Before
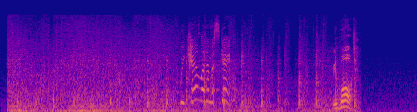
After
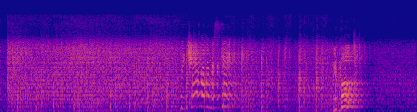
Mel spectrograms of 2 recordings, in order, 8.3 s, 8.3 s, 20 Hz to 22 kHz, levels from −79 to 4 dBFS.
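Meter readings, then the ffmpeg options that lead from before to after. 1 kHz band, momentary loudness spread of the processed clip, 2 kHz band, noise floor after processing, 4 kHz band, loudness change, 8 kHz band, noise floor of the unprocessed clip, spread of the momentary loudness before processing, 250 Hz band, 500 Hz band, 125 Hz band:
-0.5 dB, 13 LU, +5.5 dB, -48 dBFS, +9.5 dB, +0.5 dB, -6.0 dB, -55 dBFS, 13 LU, -8.5 dB, -4.0 dB, -13.0 dB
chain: -filter_complex "[0:a]highpass=790,bandreject=f=2.2k:w=29,acrossover=split=8700[a][b];[b]acompressor=threshold=-60dB:ratio=4:attack=1:release=60[c];[a][c]amix=inputs=2:normalize=0,highshelf=f=4.6k:t=q:w=3:g=-10.5,aecho=1:1:7.3:0.7,asplit=2[d][e];[e]acompressor=mode=upward:threshold=-32dB:ratio=2.5,volume=-1dB[f];[d][f]amix=inputs=2:normalize=0,alimiter=limit=-11dB:level=0:latency=1:release=444,aeval=exprs='val(0)*sin(2*PI*200*n/s)':c=same,aexciter=amount=3.1:drive=1.1:freq=4.3k,aecho=1:1:98|196|294|392|490:0.447|0.201|0.0905|0.0407|0.0183"

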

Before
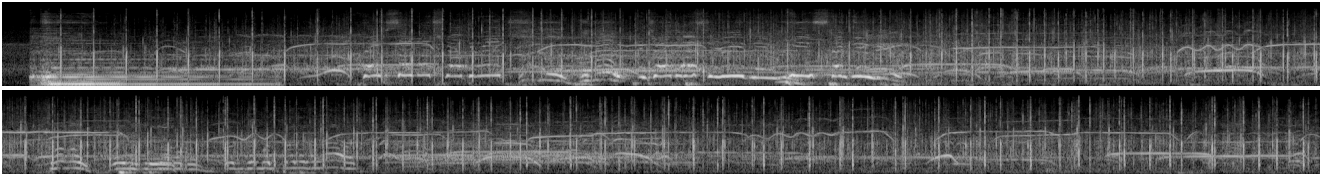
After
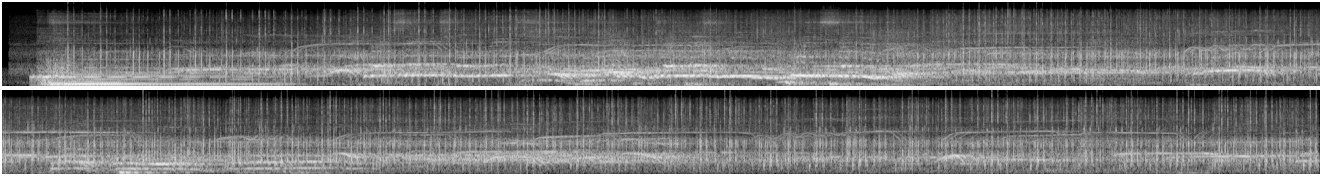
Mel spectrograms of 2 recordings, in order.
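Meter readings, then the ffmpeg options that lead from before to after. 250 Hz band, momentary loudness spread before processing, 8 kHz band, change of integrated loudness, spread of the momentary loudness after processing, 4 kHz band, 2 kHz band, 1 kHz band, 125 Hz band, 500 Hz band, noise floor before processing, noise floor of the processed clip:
+9.5 dB, 9 LU, +10.5 dB, +8.5 dB, 8 LU, +6.5 dB, +7.0 dB, +9.5 dB, +9.5 dB, +9.0 dB, -33 dBFS, -21 dBFS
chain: -filter_complex "[0:a]equalizer=f=630:t=o:w=0.33:g=7,equalizer=f=1.25k:t=o:w=0.33:g=-6,equalizer=f=2.5k:t=o:w=0.33:g=-11,equalizer=f=4k:t=o:w=0.33:g=-5,equalizer=f=10k:t=o:w=0.33:g=3,acrossover=split=480[a][b];[b]adelay=70[c];[a][c]amix=inputs=2:normalize=0,aresample=32000,aresample=44100,asplit=2[d][e];[e]aecho=0:1:60|144|261.6|426.2|656.7:0.631|0.398|0.251|0.158|0.1[f];[d][f]amix=inputs=2:normalize=0,aeval=exprs='0.944*(cos(1*acos(clip(val(0)/0.944,-1,1)))-cos(1*PI/2))+0.266*(cos(5*acos(clip(val(0)/0.944,-1,1)))-cos(5*PI/2))':c=same,volume=1.5dB"

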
